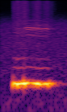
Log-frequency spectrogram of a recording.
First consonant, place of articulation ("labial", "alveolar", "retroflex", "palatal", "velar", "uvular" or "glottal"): labial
